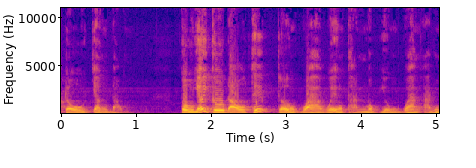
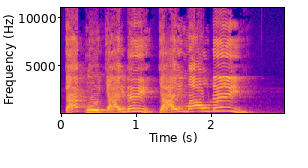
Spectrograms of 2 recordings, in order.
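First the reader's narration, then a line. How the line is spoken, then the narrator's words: Loud shout. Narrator (Vietnamese): hét lớn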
